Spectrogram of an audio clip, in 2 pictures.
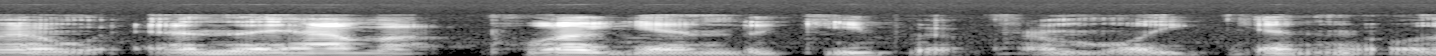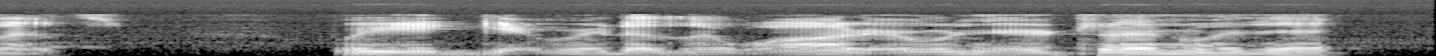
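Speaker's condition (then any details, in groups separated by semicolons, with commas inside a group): Brain injury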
